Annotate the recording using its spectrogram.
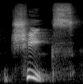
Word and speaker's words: Cheeques: And it is called Cheeks. And it is spelled... It is spelled C-H-E-E-Q-U-E-S.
